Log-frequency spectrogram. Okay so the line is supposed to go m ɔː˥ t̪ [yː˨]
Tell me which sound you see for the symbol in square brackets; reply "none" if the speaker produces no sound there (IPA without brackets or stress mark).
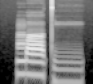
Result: yː˨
